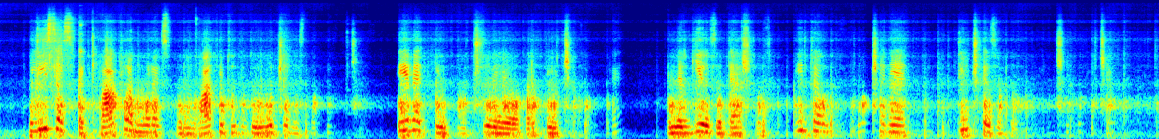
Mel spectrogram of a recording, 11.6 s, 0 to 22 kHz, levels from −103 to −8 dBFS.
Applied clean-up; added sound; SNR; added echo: neural mask model RNNoise.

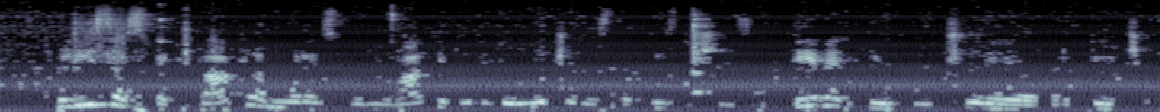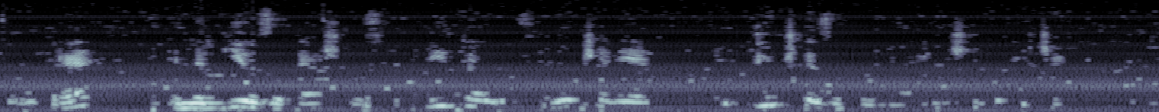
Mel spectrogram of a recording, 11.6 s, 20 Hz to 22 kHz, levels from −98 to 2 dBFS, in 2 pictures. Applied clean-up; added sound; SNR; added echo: classical method spectral subtraction.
